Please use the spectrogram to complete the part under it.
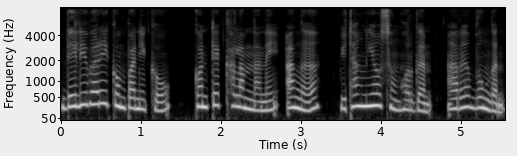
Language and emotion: Bodo, neutral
